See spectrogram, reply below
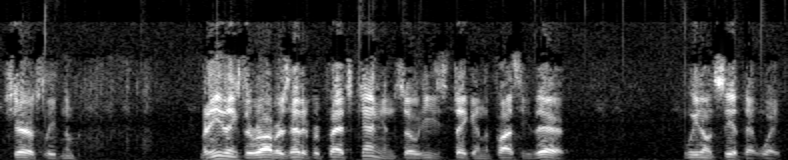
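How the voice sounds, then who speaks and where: Folksy young cowboy, muffled old radio. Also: male voice, lowish voice, moderate pace, long pauses, slightly rough. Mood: probing. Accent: American Western. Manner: folksy rural drawl, hesitant hedging. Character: eager young cowboy posing as bandit hunter, smooth talker. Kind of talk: 1950s radio western acting. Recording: muffled, noisy 1950s radio recording.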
